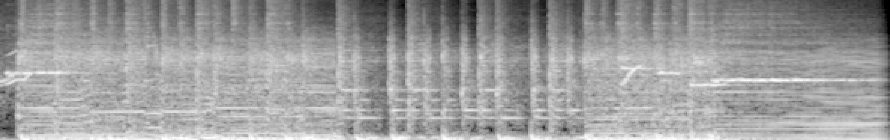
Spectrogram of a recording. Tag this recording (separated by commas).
Music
